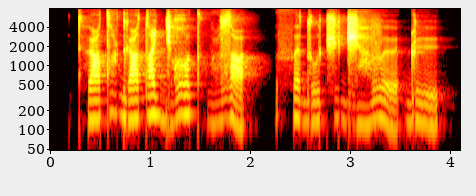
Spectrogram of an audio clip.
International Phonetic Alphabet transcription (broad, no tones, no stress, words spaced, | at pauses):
t̪ʰøtˤa̤ ɡy dˤaɟə̤ʁʷɨ t̪ʰṳzˤə | θədut͡ʃə̤ d͡ʒa̤vø | ɖy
